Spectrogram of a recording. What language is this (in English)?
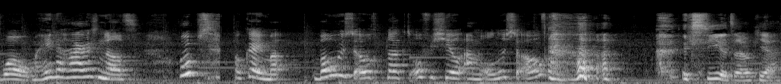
Dutch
